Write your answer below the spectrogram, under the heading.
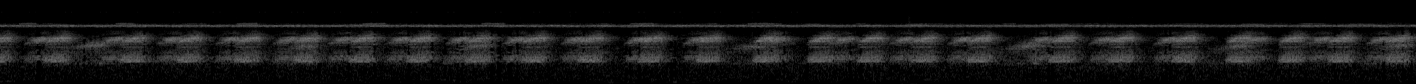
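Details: Nighttime frog chorus in Florida under moonlight, with rhythmic pulsed croaks about every half second. The calls swell and fade in loose bursts over a constant shrill insect tone.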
